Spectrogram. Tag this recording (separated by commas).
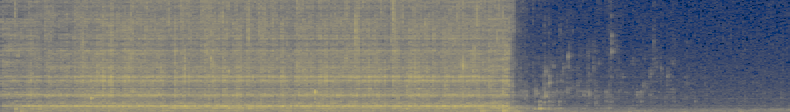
home sounds, Water tap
